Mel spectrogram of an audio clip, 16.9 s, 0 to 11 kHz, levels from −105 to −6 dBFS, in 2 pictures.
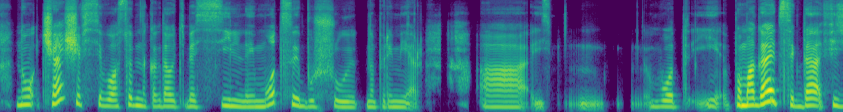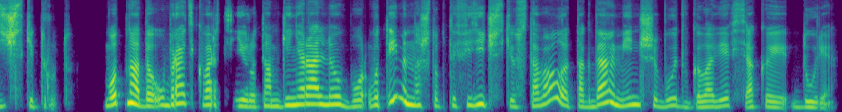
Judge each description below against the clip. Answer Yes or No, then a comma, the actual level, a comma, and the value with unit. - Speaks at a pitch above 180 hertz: Yes, high, 190 Hz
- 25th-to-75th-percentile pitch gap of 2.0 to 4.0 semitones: No, average, 5.3 semitones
